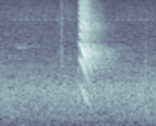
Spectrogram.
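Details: Jackdaw that visits one person every day, imitating crows and magpies, gives a single loud, harsh squawk that rises and falls abruptly, with a man talking around it.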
